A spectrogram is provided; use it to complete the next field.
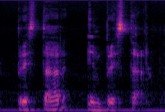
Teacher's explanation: en este caso es una prótesis silábica porque se añade toda una sílaba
